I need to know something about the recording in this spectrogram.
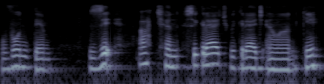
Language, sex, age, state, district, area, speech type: Kashmiri, male, 45-60, Jammu and Kashmir, Baramulla, rural, spontaneous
